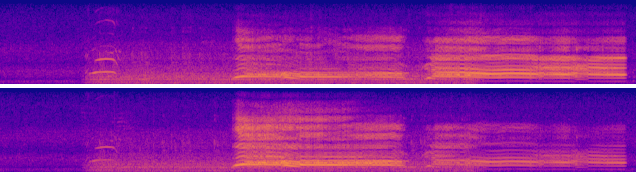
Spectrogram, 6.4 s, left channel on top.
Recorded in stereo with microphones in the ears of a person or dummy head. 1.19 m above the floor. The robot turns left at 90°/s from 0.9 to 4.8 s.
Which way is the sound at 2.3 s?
20° right.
